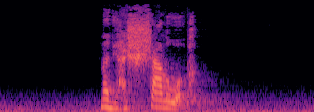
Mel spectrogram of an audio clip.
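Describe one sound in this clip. A man speaks calmly in a low voice nearby.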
